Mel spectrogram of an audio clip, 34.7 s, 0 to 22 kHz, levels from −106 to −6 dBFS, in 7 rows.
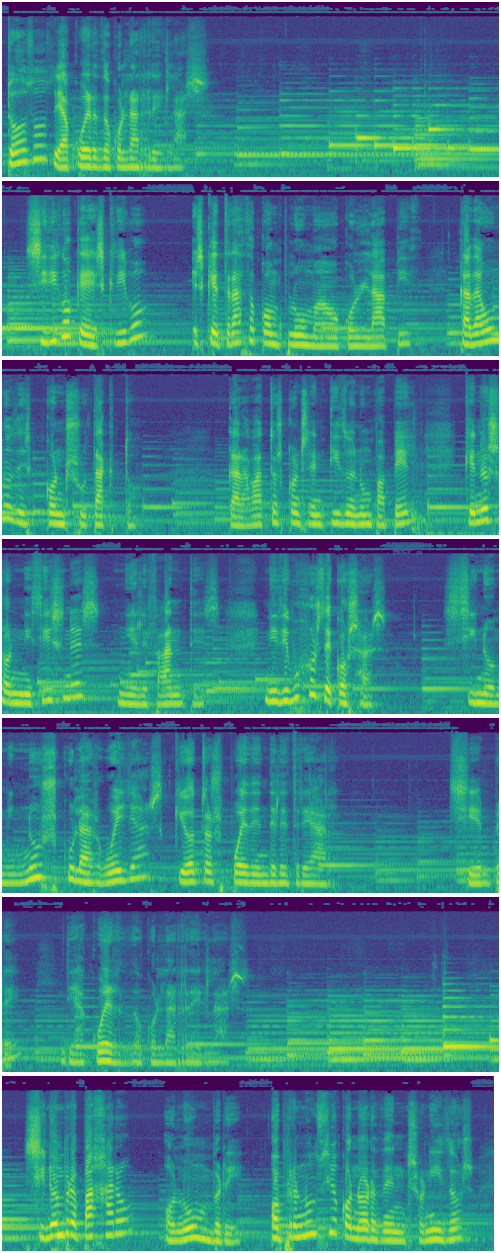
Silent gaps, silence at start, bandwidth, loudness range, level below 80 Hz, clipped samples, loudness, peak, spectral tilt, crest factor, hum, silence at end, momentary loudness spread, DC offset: none; 0 s; 20 kHz; 6 LU; -46 dBFS; under 0.1%; -20 LUFS; -6 dBFS; -4.5 dB/octave; 14 dB; none; 0 s; 14 LU; under 0.1%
